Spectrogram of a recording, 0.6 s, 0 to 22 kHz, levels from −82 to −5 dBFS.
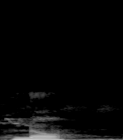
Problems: background sounds at intervals, continuous background conversations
